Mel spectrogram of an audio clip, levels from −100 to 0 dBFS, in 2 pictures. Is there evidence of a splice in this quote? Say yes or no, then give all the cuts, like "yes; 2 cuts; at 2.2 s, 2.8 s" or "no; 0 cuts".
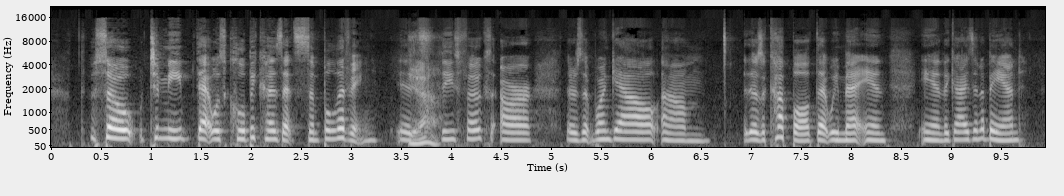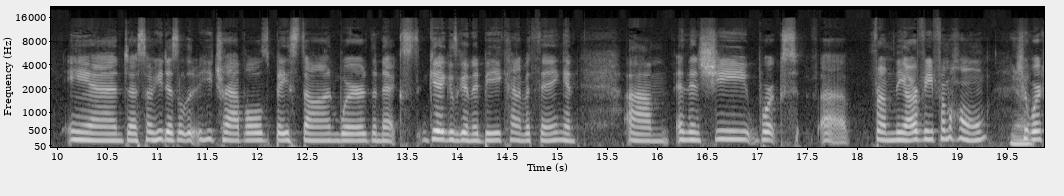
no; 0 cuts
